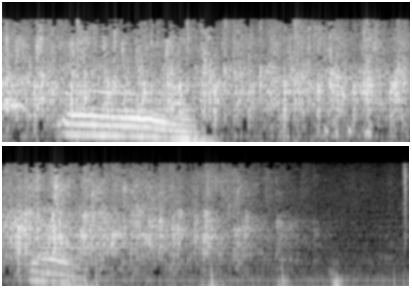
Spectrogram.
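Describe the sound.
An audience applauds in a dense, steady patter that gradually thins out, with a couple of voices calling out with long sliding whoops over the clapping.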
